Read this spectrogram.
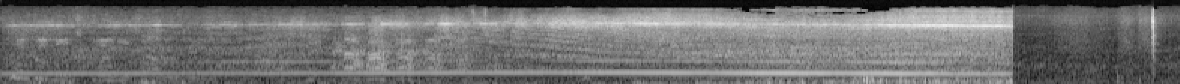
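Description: A model jet's turbine whines loudly as it flies past overhead.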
